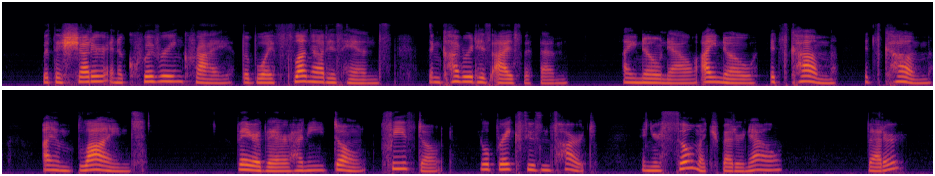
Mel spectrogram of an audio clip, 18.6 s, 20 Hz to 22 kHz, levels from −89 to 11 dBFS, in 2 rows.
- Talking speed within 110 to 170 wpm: Yes, average, 155 wpm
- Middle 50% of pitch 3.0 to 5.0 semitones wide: Yes, average, 4.4 semitones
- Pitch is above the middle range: Yes, high, 200 Hz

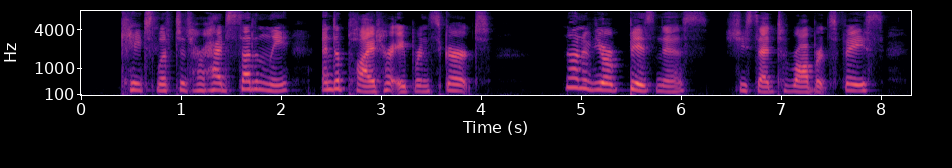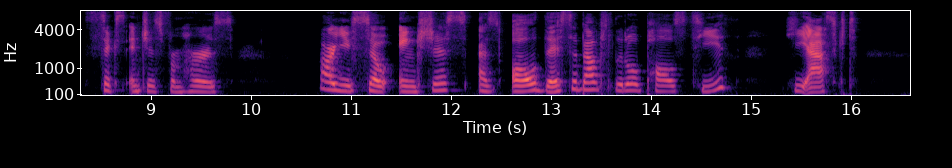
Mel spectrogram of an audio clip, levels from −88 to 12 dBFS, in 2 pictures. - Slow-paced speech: Yes, slow, 130 wpm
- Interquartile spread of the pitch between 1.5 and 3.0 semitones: No, average, 3.7 semitones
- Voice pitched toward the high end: Yes, high, 220 Hz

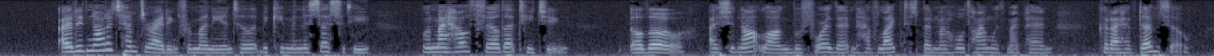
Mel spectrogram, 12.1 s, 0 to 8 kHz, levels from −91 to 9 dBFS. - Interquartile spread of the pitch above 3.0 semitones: No, narrow, 2.4 semitones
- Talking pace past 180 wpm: Yes, average, 195 wpm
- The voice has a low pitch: No, high, 210 Hz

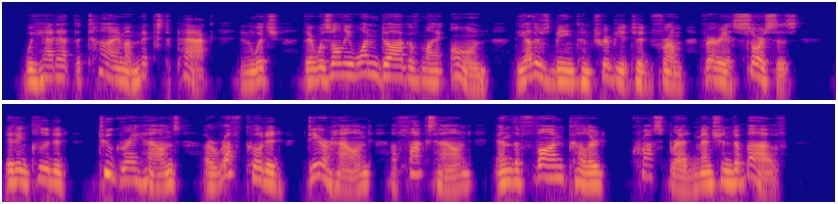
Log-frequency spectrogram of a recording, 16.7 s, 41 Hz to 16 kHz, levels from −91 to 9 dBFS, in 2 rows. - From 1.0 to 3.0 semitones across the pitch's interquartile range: No, average, 4.4 semitones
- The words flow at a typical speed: Yes, average, 150 wpm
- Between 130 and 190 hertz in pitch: Yes, low, 135 Hz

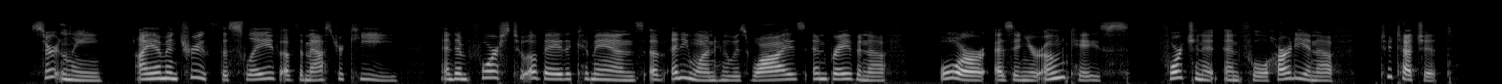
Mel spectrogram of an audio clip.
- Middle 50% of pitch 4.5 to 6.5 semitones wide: Yes, average, 4.9 semitones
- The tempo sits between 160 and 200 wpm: Yes, average, 165 wpm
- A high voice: Yes, high, 230 Hz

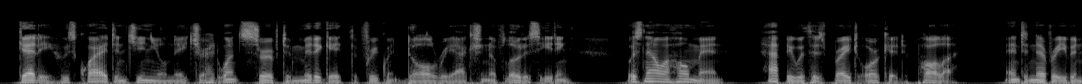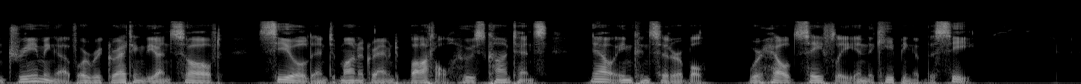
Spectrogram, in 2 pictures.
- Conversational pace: Yes, average, 155 wpm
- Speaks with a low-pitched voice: Yes, very low, 85 Hz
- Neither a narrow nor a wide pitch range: Yes, average, 4.2 semitones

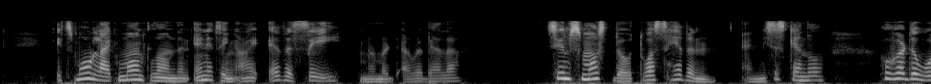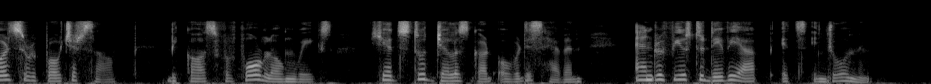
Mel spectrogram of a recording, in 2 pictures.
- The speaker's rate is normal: Yes, average, 150 wpm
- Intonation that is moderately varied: No, wide, 7.2 semitones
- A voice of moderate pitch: Yes, medium, 160 Hz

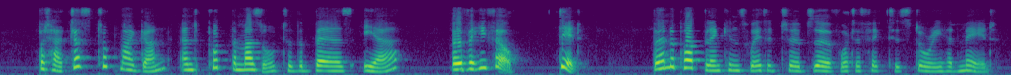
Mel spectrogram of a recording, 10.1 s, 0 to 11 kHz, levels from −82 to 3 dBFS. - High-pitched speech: Yes, high, 215 Hz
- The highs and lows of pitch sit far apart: Yes, wide, 6.6 semitones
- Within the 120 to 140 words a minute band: No, average, 170 wpm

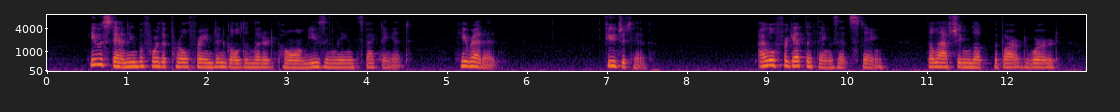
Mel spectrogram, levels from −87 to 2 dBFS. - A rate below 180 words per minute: Yes, average, 145 wpm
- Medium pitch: Yes, medium, 180 Hz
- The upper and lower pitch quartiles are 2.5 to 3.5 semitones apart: Yes, average, 2.8 semitones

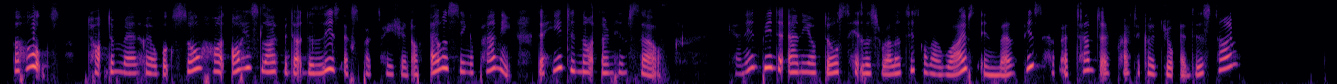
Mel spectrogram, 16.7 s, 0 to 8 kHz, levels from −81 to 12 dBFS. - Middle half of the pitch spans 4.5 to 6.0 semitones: Yes, wide, 5.6 semitones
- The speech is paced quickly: No, average, 180 wpm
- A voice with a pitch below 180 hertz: No, very high, 310 Hz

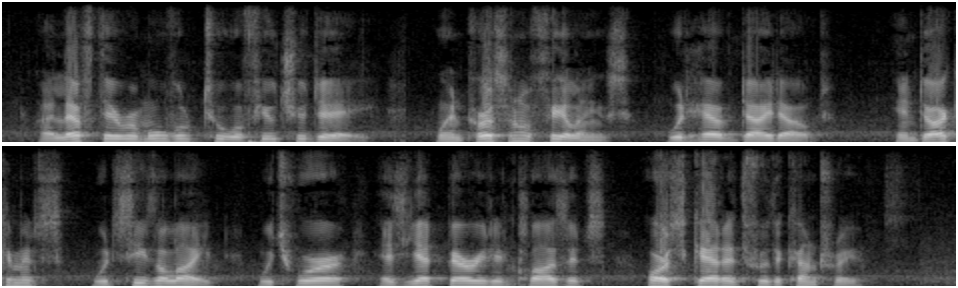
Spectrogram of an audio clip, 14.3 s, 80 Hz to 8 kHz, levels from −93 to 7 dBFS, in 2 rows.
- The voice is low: Yes, low, 130 Hz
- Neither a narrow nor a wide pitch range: Yes, average, 3.1 semitones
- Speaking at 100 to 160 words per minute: Yes, average, 140 wpm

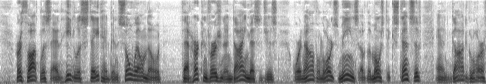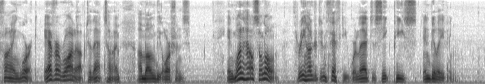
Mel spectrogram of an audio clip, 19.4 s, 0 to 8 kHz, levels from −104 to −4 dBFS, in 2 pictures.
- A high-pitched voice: No, low, 105 Hz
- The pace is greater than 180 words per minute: No, average, 165 wpm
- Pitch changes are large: Yes, wide, 7.6 semitones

